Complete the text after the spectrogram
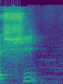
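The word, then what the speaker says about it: chi (四): O número 4, ele, você não soma, ele é como se você tivesse tirado zero, porque o número 4 se pronuncia chi Na, na, minha pronúncia lendo japonês, tá, gente? Considerem aí, dá um, dá, uhum. dá um boi aí pra mim. É, mas se pronuncia chi, que é a mesma pronúncia da palavra morte.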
